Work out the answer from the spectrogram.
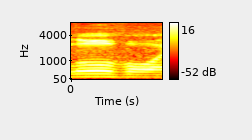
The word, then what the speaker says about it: Louisville: doesn't bother me but yeah it's Louisville you're supposed to say like Louisville yeah like that like a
